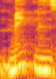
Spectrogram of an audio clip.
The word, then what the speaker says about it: maintenance: fourth syllable pronunciation and maintenance is accented on the first syllable situation is accented primarily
